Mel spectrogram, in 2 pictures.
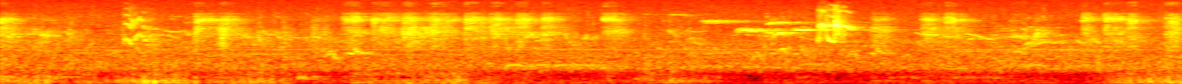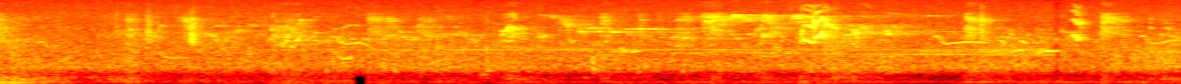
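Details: Budgerigars chattering: a dense, continuous wash of overlapping high chirps, warbles and occasional harsh squawks from many birds, with no pauses and faint low thumps underneath.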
